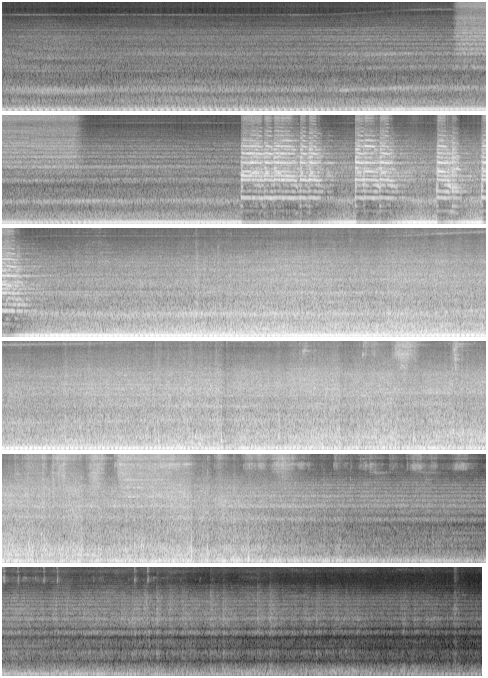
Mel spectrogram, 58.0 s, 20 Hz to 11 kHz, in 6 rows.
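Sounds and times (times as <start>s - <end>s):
locomotive engine drone: 0.0s - 52.6s
locomotive horn blasts: 14.4s - 20.3s
train wheels rolling over rails: 20.2s - 58.0s
high wheel squeals: 43.8s - 49.2s.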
